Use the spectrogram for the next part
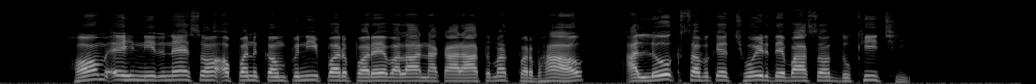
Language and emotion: Maithili, sad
